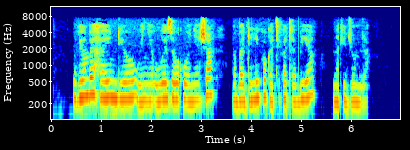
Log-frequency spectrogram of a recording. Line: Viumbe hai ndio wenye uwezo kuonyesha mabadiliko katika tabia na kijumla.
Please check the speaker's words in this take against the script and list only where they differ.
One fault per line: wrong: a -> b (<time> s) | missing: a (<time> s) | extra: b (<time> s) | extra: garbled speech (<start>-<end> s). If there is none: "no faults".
no faults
